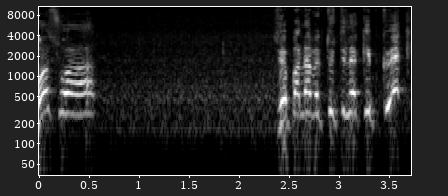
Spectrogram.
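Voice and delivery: put-on speech with Comorian accent. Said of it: "imite magnifiquement bien l'accent comorien".

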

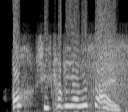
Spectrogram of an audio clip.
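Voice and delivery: high, loud excited squeal.

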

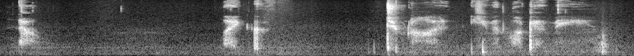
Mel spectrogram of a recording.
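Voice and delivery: very hushed, jealous whisper. ASMR roleplay as a jealous girlfriend, in a jealous girlfriend whisper. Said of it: "ASMR Jealous Girlfriend".

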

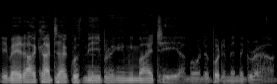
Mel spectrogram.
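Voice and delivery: fake breathy whisper voice. Answering a request to do an Alec Baldwin: whispered Alec Baldwin impression. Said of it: "I just kinda whisper like this".

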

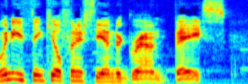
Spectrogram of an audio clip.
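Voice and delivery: ordinary talk

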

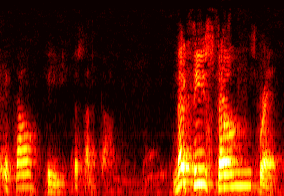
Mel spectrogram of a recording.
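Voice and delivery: slow, oily, repulsive voice, oozed out slowly. Preacher retells Satan tempting the fasting Son of God, Satan's oily, repulsive voice. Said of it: "in his oily and utterly repulsive voice".

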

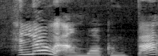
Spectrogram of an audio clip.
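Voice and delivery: loud, aggressive, forceful, punchy delivery. Opening a video by greeting viewers: aggressive greeting. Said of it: "I say that so aggressively".

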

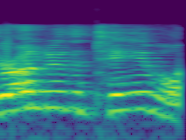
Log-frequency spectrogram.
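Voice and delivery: mock yelling. Recounting a hunt for wipes while she calls out where they are: retelling a yell. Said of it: "she's yelling out".

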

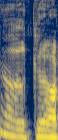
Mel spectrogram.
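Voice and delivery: exasperated delivery. Signing off, you realize there is still someone left to talk about, exasperated. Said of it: "(exasperated face rubbing)".

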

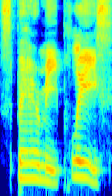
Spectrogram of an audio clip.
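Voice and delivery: high, trembling, shaking, begging plea. Narrator reads a stable hand with a sword at his throat, trembling plea. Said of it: "the stable hand pleaded as he trembled".

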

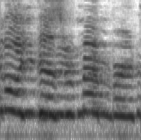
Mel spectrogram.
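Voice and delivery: very high, shy, bashful little voice. Voicing an on-screen character who is getting bashful: imitating a bashful character. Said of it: "he's like".

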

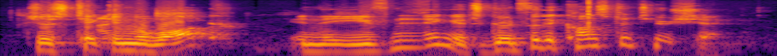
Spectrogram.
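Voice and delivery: affected, insufferable put-on New England accent. Tabletop player answers a guard's challenge in character, insufferable New England accent.

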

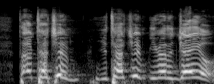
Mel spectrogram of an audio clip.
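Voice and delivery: woman screaming, very high, shrill and very loud. Retelling walking up to a driver while a woman screamed a warning; imitating a woman screaming. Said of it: "she was screaming".

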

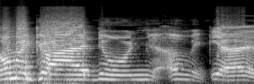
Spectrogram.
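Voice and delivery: very slow, drawn-out fangirl freak-out. Retelling waiting for someone to return: imitating own past freaking out. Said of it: "and freaking out and fangirling".

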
